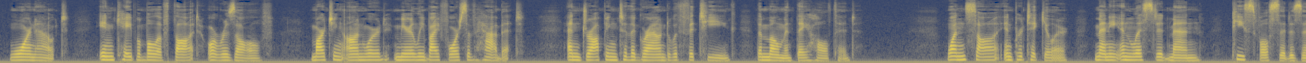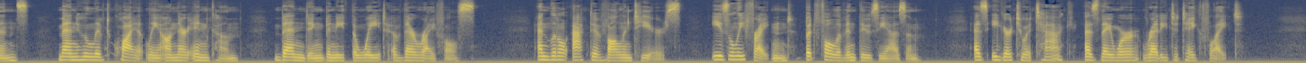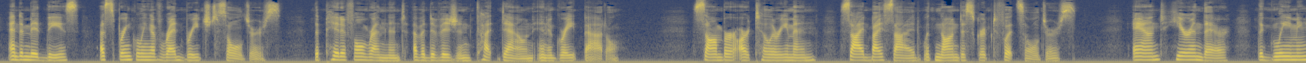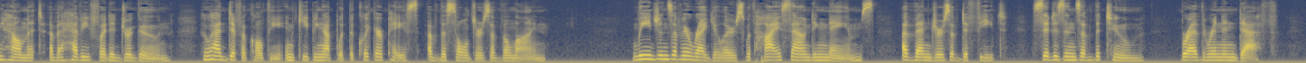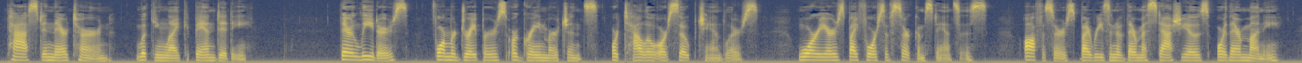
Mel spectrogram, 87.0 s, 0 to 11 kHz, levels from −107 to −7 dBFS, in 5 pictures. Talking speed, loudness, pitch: 120 wpm, -21 LUFS, 150 Hz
